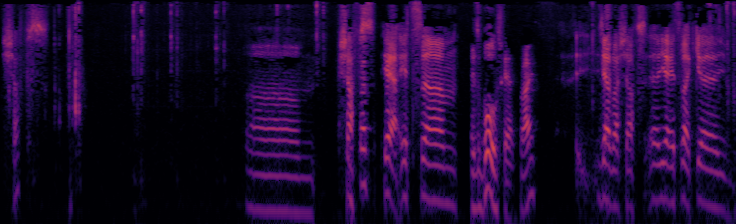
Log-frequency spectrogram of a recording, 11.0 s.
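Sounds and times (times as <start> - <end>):
speech: 0.2 - 0.6, 3.7 - 8.1, 8.8 - 11.0
typing on a computer keyboard: 0.8 - 1.3, 1.9 - 3.4, 4.7 - 5.0, 10.7 - 11.0.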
